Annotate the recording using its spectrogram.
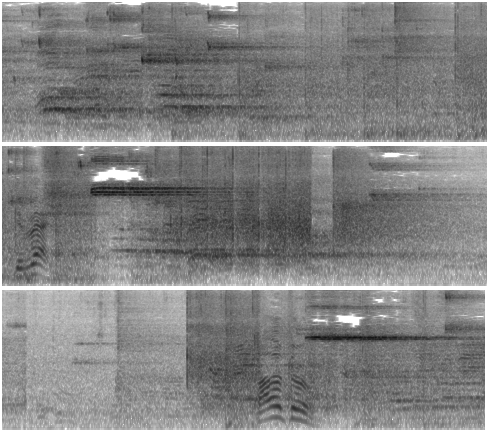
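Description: A small crowd cheers and calls out in an echoing gym.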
